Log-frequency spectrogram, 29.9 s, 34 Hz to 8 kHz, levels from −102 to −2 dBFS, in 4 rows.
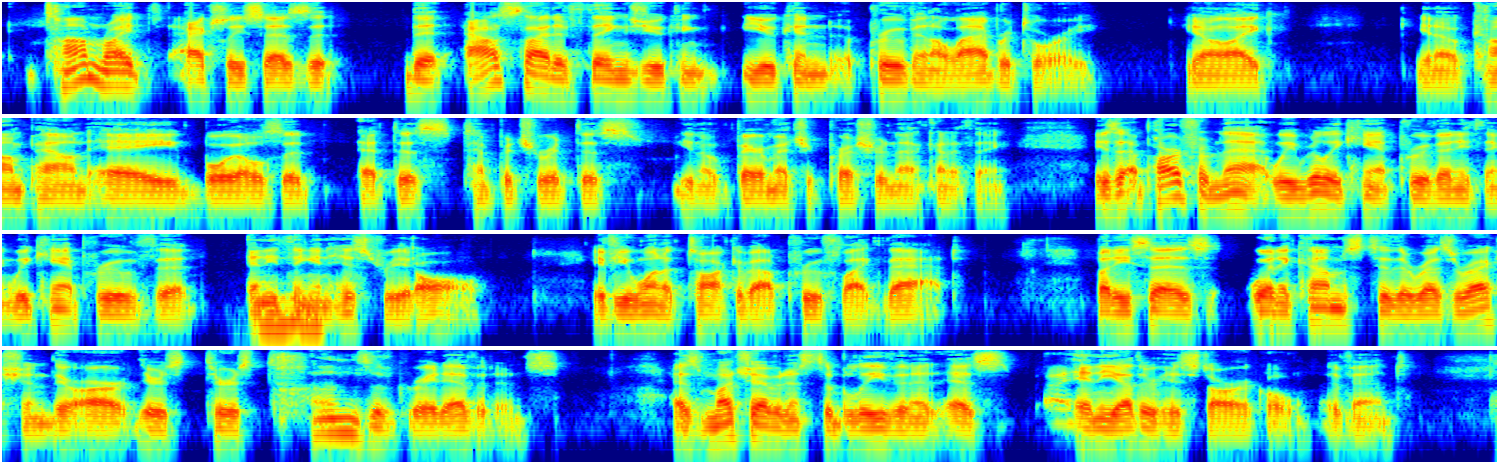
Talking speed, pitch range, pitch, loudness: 195 wpm, 80-90 Hz, 85 Hz, -22 LUFS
